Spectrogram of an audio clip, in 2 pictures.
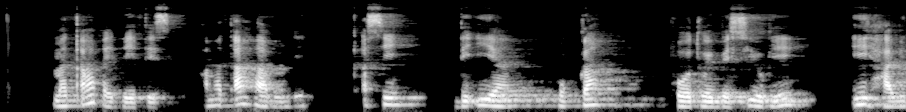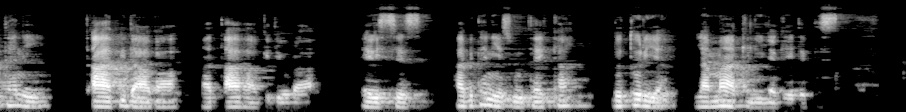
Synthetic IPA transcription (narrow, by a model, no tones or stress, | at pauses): mɐt̪ʼːaːfɐjbe̞ːt̪ːe̞ːs | hɐmɐt̪ʼːaːfaːbolːɛ | kʼɐsːɪ | d̪ɛʔɪjɐhʊɡːɐ | pʰo̞ːt̪ɔjbɛsːɪjoːɡe̞ː | ɪhɐbɪt̪ɐnɪ | t̪ʼaːfɪd̪aːɡaː | mɐt̪ʼːaːfaːɡɪd̪ɪjɔɡaː | ɛɾɪsːe̞ːs | hɐbɪt̪ɐnɪjɐsʊnt̪ːɐjkːɐ | d̪ɔt̪ːɔɾɪjɐ | lɐmaːkɪliːlɐɡe̞ːt̪ɛt̪ːe̥ːs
